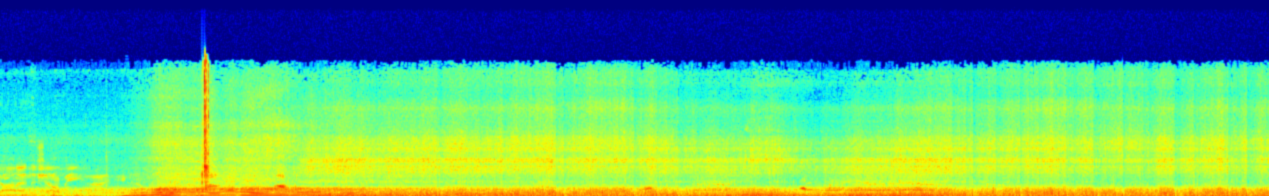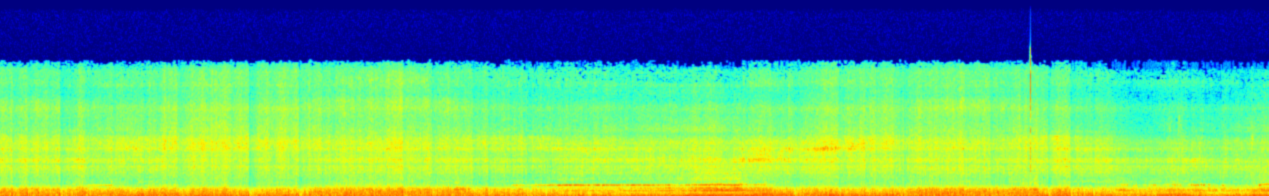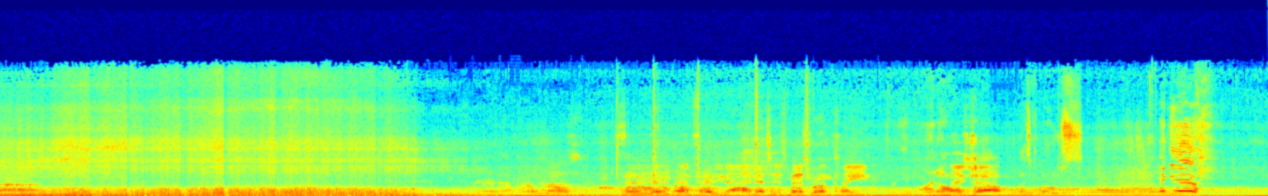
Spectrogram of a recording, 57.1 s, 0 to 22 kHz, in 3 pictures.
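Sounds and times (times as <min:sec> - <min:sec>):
loud rush of car driving: 0:00.0 - 0:57.0
car engine revving hard: 0:01.9 - 0:42.8, 0:52.7 - 0:55.8.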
